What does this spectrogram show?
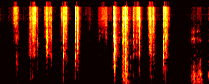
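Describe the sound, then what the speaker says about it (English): Oracle cards are shuffled and pulled by hand: about a dozen short, crisp riffling and flicking bursts in an uneven rhythm, close and fairly quiet, with no voice. "Just pull a couple of cards."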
